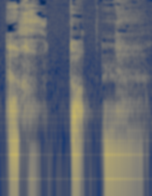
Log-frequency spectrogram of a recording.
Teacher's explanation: حمزہ ساکن پر cut off sound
